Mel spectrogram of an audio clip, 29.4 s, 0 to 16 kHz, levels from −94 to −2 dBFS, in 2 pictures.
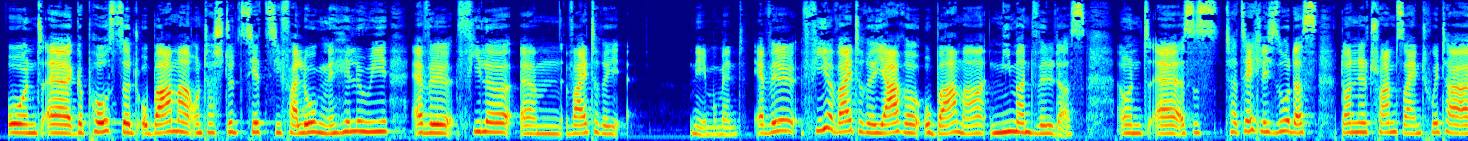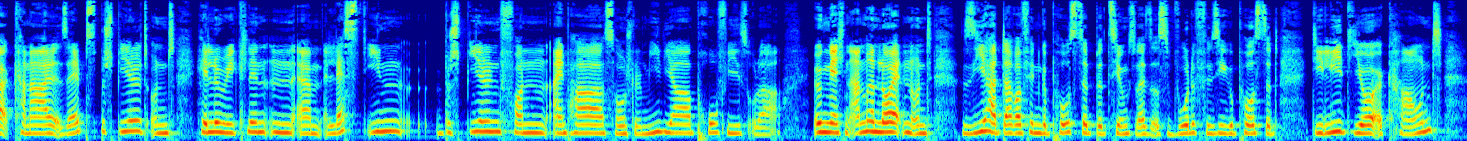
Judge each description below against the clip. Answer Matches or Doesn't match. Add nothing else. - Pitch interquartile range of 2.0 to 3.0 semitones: Matches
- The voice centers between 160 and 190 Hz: Doesn't match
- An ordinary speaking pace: Matches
